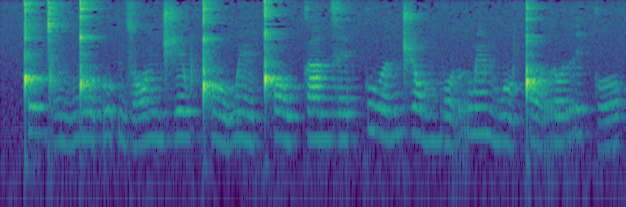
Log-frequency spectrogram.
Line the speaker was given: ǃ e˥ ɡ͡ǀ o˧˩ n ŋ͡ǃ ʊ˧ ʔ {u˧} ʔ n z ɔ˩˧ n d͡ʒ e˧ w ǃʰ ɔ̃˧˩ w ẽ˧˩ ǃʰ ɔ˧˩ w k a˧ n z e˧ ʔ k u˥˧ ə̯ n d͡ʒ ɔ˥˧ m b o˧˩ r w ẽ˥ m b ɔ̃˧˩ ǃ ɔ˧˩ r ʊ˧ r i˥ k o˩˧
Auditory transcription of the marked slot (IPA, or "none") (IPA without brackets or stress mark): u˧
